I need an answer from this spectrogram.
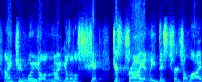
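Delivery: devilish, menacing, threatening voice. Retelling threatening a whimpering man hiding behind a church pew, in a satanic voice. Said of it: "in my most like satanic voice".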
